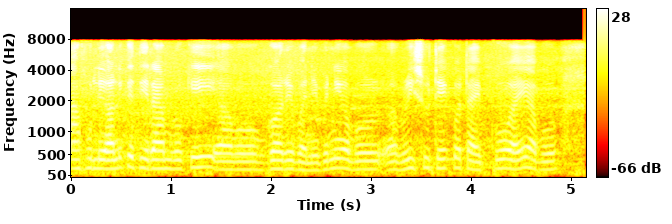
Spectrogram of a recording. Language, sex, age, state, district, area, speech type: Nepali, female, 30-45, West Bengal, Kalimpong, rural, spontaneous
